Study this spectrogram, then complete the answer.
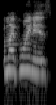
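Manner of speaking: ordinary talk, nothing marked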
